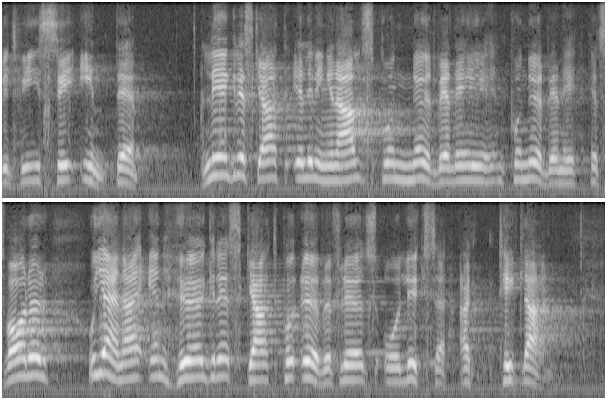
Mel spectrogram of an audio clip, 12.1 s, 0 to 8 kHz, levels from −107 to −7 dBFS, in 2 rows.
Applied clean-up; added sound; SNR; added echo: none; none; none; none.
